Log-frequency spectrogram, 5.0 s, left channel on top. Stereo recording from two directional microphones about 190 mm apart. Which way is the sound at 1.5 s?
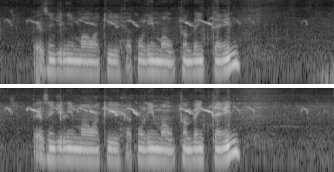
5° left (ahead or behind).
